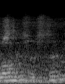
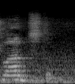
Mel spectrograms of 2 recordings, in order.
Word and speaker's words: Launceston: Is that how you pronounce Launceston? Launceston, yeah. And in England, it's Ludston.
